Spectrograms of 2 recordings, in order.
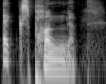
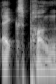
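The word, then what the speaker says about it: XPeng: chinese eevee maker called x-pung it looks like it's spelled x-peng but i i hear the people from the company uh pronounce it as x-pung so we'll we'll go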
